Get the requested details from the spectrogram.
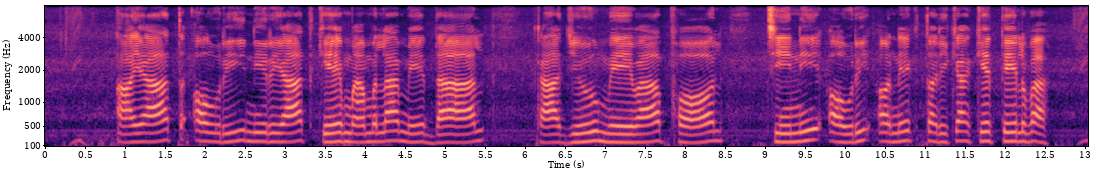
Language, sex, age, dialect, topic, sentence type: Bhojpuri, male, 25-30, Southern / Standard, agriculture, statement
